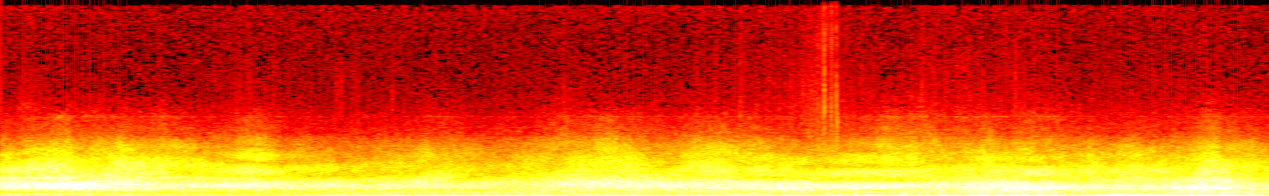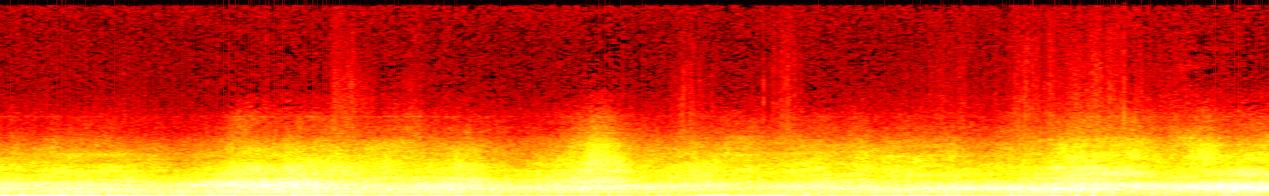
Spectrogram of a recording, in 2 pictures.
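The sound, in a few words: Life Flight air ambulance aircraft at Christchurch International Airport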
